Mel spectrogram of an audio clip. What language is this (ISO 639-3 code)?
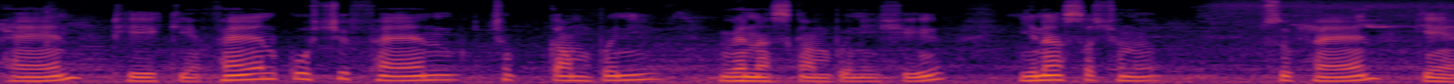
kas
